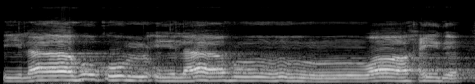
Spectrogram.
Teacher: یہاں پر وقف کریں گے تو دال میں قلقلہ ہوگا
